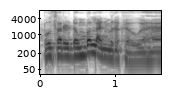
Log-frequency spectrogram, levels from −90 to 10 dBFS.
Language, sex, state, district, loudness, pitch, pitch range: Hindi, male, Jharkhand, Garhwa, -15 LUFS, 150 Hz, 110-155 Hz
